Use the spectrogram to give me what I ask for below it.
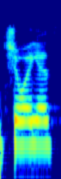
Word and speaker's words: Gioia's: So thanks to our RVFTA listener, Jody, she told us to go to, I think it's pronounced Gioia's Deli. It's spelled G-I-O-I-A. – That is how you pronounce that name in general, for sure.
